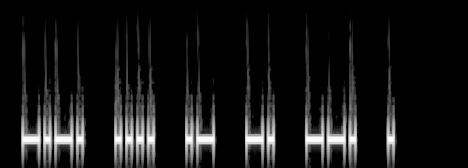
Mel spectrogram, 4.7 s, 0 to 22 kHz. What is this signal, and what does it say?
Morse code, heard as a keyed tone, about 21 wpm, spaced as for 16 wpm, 700 Hz. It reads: CHANGE
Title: 2x Character Spacing - Top 200 Words - 22wpm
